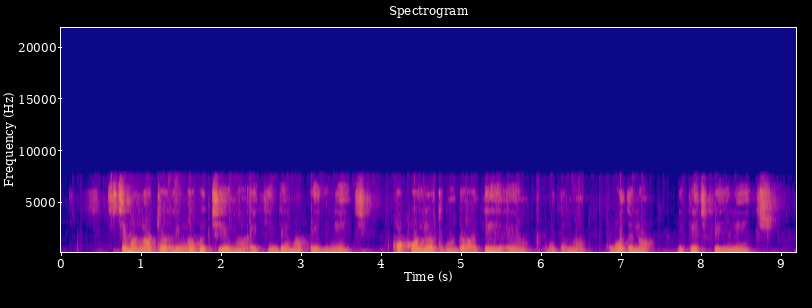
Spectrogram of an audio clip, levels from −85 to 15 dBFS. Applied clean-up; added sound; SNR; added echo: neural separator model SepFormer DNS4.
